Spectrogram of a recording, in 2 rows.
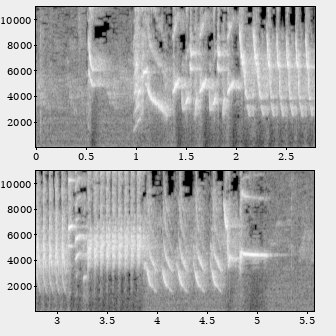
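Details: A one-year-old European goldfinch from Mouzaia, Algeria, recorded 2012, sings twittering notes leading into a long rapid rolling trill, then descending slurred notes ending on a sustained whistle.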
